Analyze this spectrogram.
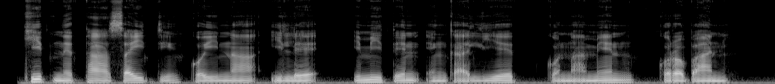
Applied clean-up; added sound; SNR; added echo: none; none; none; none.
